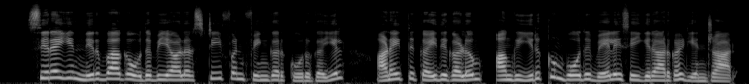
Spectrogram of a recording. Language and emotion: Tamil, neutral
